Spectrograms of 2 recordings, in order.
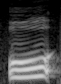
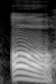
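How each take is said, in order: First: O fermé, appuyé fort; son O fermé. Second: O ouvert, appuyé fort; son O ouvert. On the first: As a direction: dire le O bien fermé. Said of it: "le O fermé". (O fermé, prononcé avec force) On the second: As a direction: dire le O bien ouvert. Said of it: "le O ouvert". (O ouvert, prononcé avec force) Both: Shown as a demonstration.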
